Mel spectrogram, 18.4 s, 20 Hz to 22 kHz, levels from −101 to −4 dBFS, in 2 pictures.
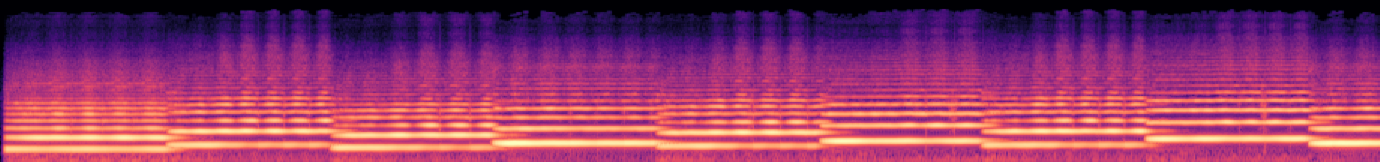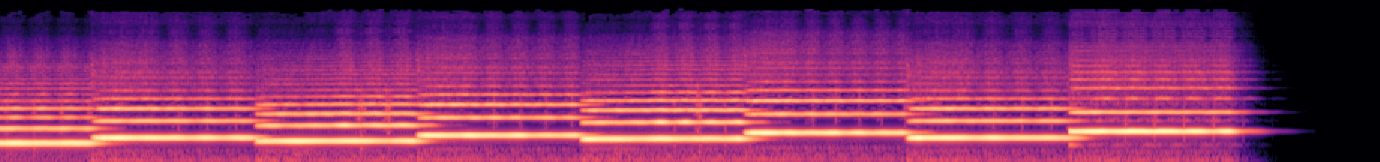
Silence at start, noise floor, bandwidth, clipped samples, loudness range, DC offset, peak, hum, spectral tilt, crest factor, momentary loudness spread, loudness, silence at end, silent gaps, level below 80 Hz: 0 s; -38 dBFS; 8.8 kHz; under 0.1%; 1 LU; under 0.1%; 0 dBFS; none; -4.5 dB/octave; 10 dB; 4 LU; -10 LUFS; 0.85 s; none; -50 dBFS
